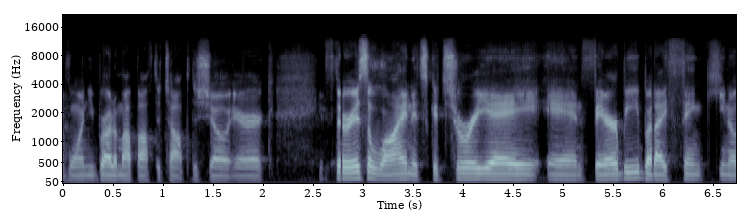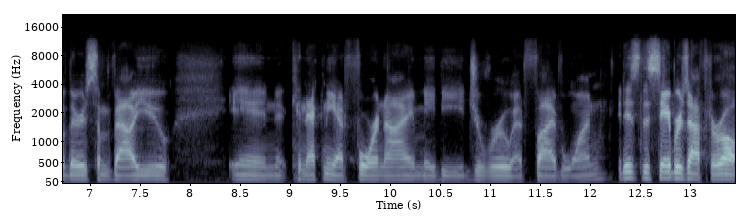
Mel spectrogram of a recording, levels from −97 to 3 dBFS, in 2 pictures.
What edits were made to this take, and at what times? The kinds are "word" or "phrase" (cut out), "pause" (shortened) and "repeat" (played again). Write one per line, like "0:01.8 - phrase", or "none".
none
